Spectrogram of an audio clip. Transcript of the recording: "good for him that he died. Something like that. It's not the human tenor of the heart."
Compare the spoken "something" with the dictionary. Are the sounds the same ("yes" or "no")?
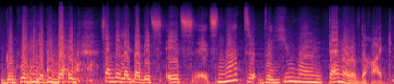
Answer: no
